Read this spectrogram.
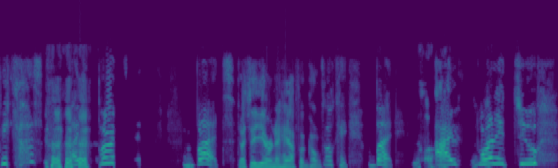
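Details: Adult woman, former educator, with expressive (Broca's) aphasia after TIAs that followed atrial fibrillation and cardioversion, stroke survivor.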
